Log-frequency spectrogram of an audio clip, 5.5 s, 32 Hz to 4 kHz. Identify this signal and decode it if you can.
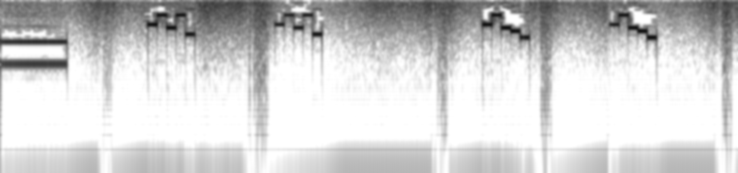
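Five-tone selective call (ZVEI), heard as quick runs of five tones, tones of about 70 ms. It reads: 88775 88775 88764 88764
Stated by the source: ZVEI five-tone selective call 88786 received on SDR.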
